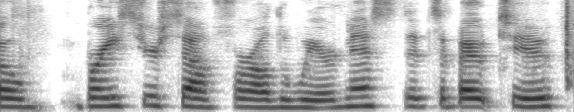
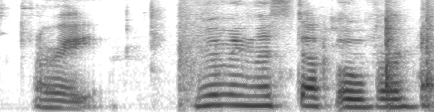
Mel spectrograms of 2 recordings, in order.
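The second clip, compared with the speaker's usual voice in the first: ordinary talk, nothing marked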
